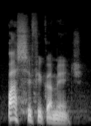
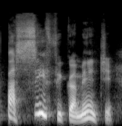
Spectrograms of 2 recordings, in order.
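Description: First: The 'ci' syllable carries no stress. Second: The 'ci' syllable carries stress, as in pacífico. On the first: The speaker calls it wrong. "o locutor me solta uma dessas" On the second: The speaker calls it right. "se é pacífico, só pode ser pacificamente"

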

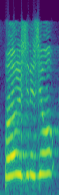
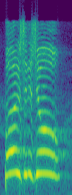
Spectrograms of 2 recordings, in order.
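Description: The two takes are said the same way.

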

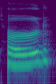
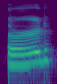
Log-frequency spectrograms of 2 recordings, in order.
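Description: First: The word is said with a childlike mispronunciation. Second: The word is said with the standard adult pronunciation. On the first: The speaker calls it wrong. "She pronounced third" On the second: The speaker calls it right. "she doesn't pronounce third"

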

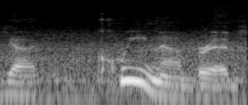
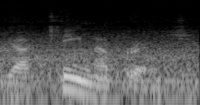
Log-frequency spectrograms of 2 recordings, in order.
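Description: First: The middle syllable sounds like 'kwee'. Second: The middle syllable sounds like 'kee'. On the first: The speaker calls it right. "This is the Yaquina Bridge" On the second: The speaker calls it wrong. "not the Yaquina Bridge. It is not Spanish"

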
